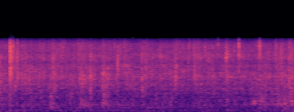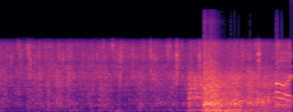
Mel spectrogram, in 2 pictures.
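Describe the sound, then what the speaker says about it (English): Golf-ball-sized hailstones clatter steadily on surfaces in a dense, crackling patter, with a louder rumbling burst toward the end. "It's hailing."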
